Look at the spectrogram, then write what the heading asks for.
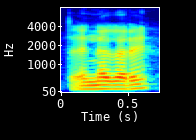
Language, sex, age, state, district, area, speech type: Sindhi, male, 30-45, Gujarat, Surat, urban, spontaneous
